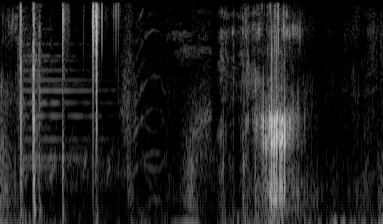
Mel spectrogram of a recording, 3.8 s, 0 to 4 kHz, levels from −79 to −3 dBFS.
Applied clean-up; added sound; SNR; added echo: neural separator model SepFormer WHAM!.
